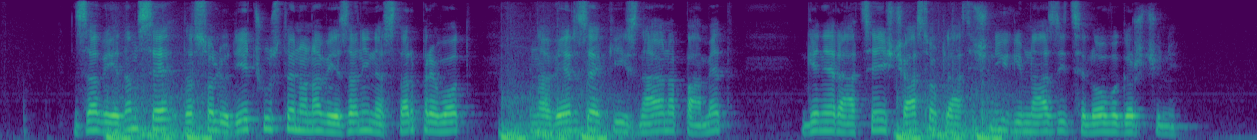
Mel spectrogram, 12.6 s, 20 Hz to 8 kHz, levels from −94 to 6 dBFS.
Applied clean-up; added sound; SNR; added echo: none; Fireworks; 5 dB; none.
